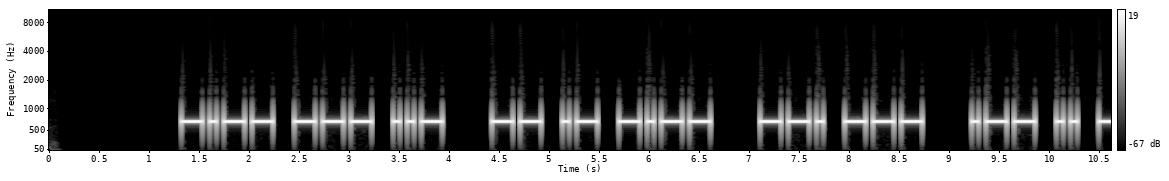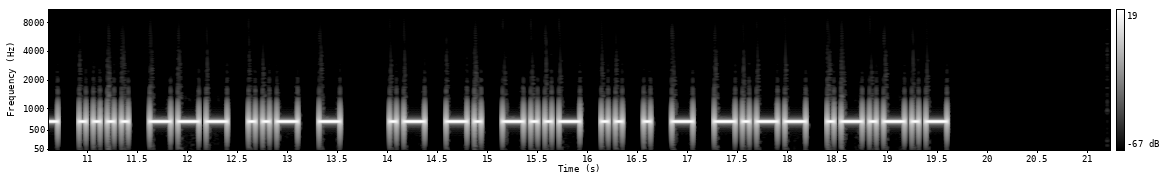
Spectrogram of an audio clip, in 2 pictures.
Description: Morse code, heard as a keyed tone, about 17 wpm, 700 Hz. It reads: YOU MAY GO WITHOUT ANXIETY.
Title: Sentences from Top 1600 Words 17wpm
